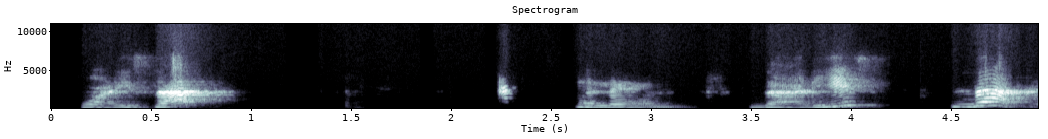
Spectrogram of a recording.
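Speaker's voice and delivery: ordinary talk, nothing marked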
